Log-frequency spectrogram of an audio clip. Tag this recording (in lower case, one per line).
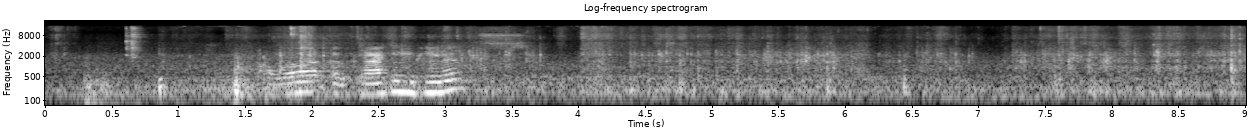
speech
